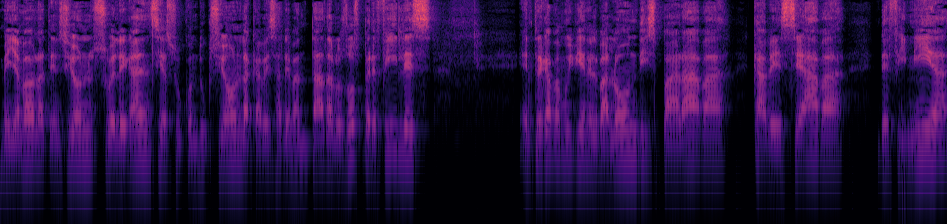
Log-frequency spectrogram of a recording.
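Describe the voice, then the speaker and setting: A man with an ordinary speaking voice talks at a moderate pace, his fairly high pitch held in fairly even intonation. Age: 50s. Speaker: sports journalist. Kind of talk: recorded testimony.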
